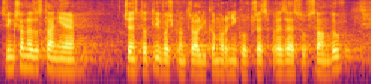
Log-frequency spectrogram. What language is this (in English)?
Polish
